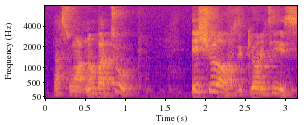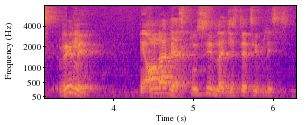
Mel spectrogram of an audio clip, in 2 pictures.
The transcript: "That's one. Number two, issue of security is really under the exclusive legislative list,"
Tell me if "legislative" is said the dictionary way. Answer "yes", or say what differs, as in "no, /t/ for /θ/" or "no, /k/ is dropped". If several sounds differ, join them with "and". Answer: yes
